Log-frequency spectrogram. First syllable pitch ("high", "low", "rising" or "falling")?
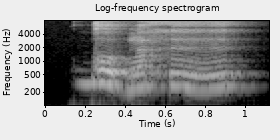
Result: falling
